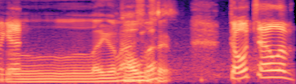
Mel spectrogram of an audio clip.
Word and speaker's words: Legolas: Legolas.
